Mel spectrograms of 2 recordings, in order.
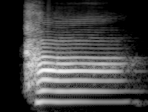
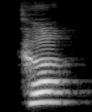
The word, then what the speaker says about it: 它: 它它 Remember, open your mouth. 它 Very good.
